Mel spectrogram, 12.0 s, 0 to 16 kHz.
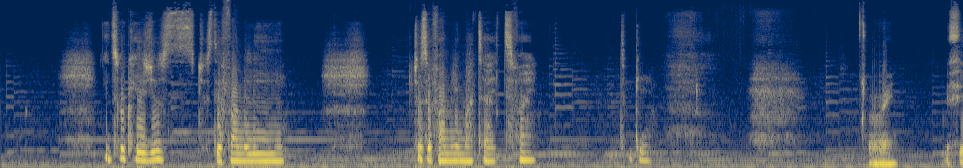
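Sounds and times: soft background music: 0.0s - 12.0s
person breathing breathily: 4.0s - 4.7s, 8.3s - 10.1s.

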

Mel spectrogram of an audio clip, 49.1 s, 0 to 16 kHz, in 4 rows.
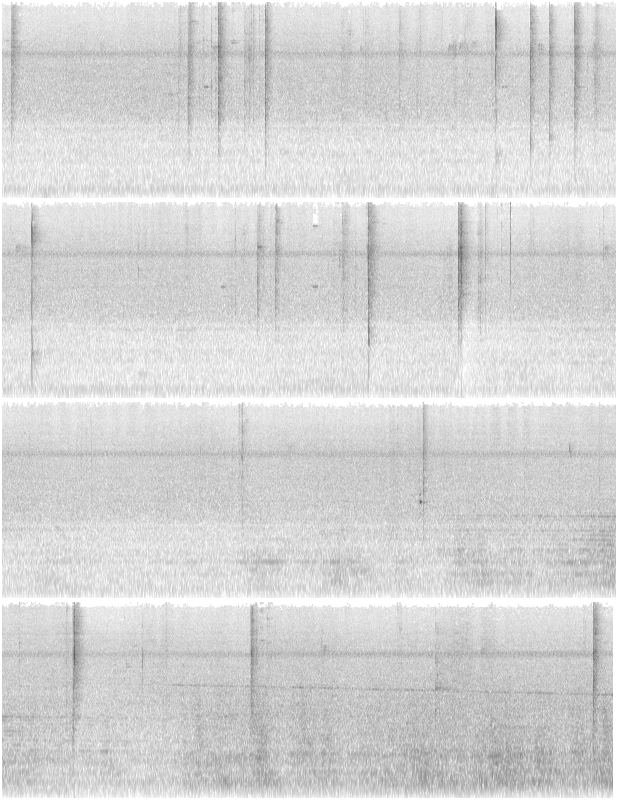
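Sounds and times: outdoor background rumble: 0.0s - 49.0s.

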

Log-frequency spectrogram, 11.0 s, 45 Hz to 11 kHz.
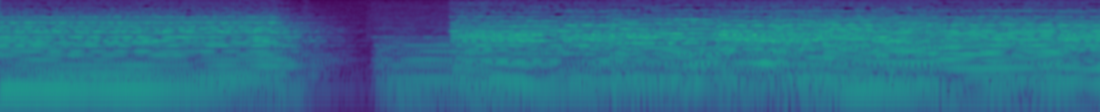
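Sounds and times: organ playing held chords: 0.0s - 11.0s.

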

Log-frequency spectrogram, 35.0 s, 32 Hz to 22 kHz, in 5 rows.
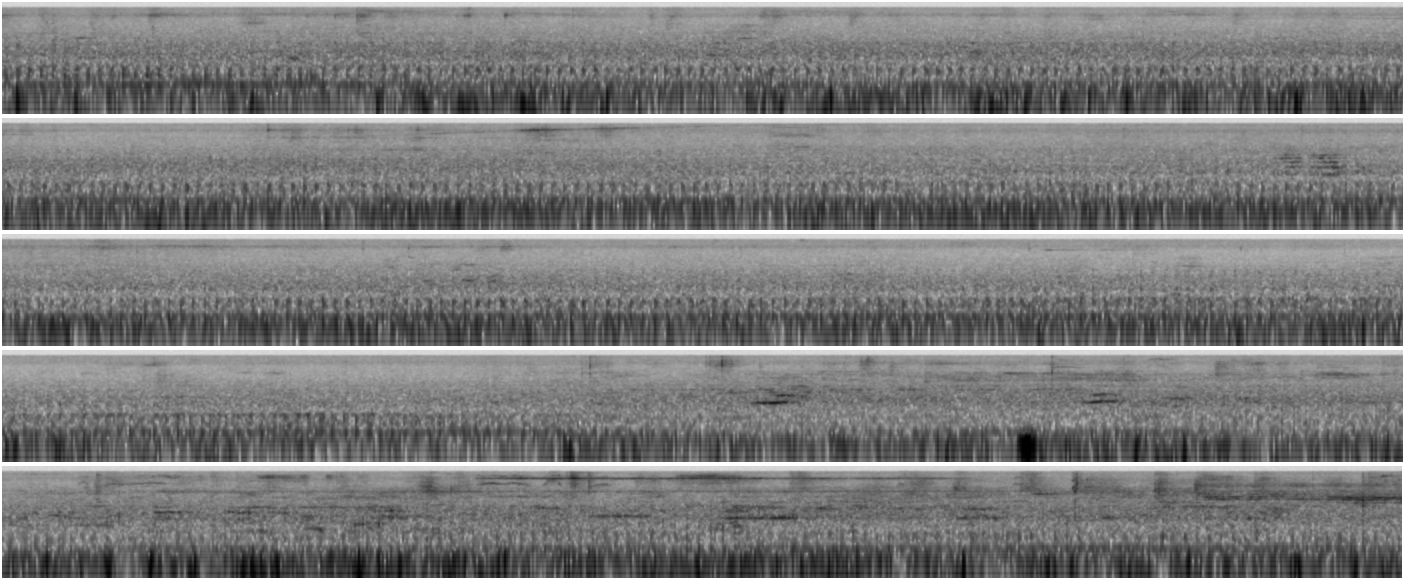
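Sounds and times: faint distant voices: 0.0s - 35.0s
low mechanical hum: 0.0s - 35.0s.

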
